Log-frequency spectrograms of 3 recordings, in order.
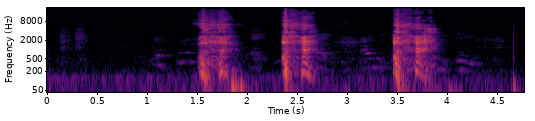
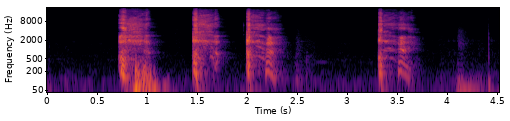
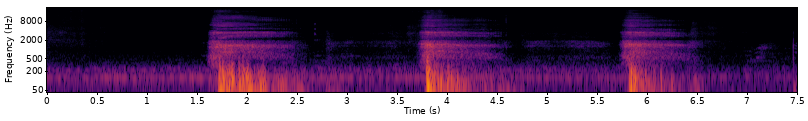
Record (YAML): three_cough_length: 4.8 s
three_cough_amplitude: 5485
three_cough_signal_mean_std_ratio: 0.37
cough_length: 4.5 s
cough_amplitude: 12206
cough_signal_mean_std_ratio: 0.37
exhalation_length: 7.5 s
exhalation_amplitude: 6635
exhalation_signal_mean_std_ratio: 0.37
survey_phase: alpha (2021-03-01 to 2021-08-12)
age: 45-64
gender: Male
wearing_mask: 'No'
symptom_none: true
smoker_status: Ex-smoker
respiratory_condition_asthma: false
respiratory_condition_other: false
recruitment_source: REACT
submission_delay: 1 day
covid_test_result: Negative
covid_test_method: RT-qPCR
